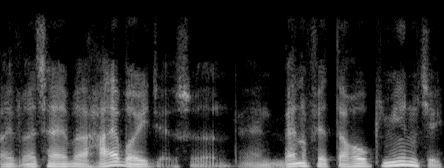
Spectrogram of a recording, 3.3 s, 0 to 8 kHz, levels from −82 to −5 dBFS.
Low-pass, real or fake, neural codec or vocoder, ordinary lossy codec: 7.2 kHz; fake; codec, 24 kHz, 0.9 kbps, WavTokenizer, medium speech release version 2; Opus, 64 kbps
